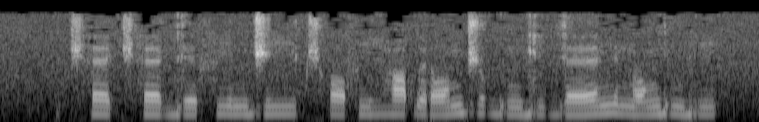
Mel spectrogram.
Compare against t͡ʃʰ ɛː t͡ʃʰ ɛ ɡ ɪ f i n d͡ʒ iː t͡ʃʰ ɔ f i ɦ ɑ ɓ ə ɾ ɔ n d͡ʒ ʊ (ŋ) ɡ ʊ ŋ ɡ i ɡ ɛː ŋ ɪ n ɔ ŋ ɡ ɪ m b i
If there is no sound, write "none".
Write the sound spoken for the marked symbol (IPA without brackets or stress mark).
none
